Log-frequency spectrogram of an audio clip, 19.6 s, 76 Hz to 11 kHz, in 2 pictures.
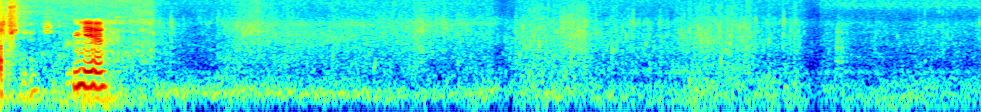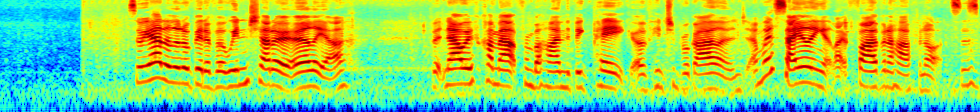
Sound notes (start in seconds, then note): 3.2 water sloshing gently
